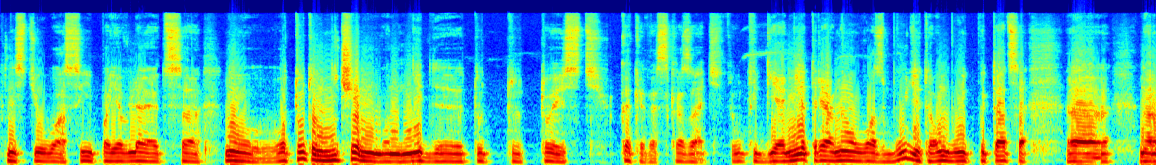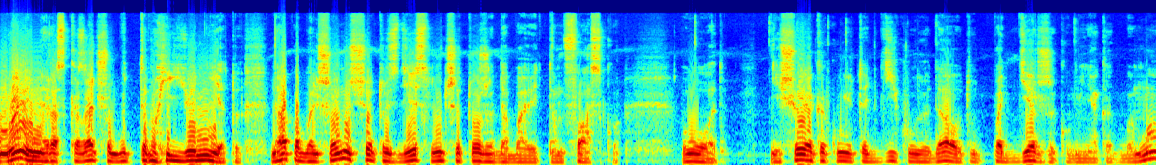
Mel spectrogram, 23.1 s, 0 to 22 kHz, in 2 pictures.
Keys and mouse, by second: 20.4 shift+z.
